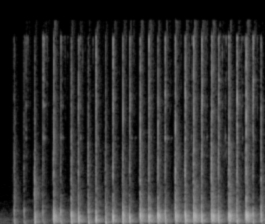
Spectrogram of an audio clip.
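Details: Chest percussion with cupped hands over the rib cage, especially the lower rib cage front.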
